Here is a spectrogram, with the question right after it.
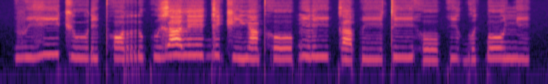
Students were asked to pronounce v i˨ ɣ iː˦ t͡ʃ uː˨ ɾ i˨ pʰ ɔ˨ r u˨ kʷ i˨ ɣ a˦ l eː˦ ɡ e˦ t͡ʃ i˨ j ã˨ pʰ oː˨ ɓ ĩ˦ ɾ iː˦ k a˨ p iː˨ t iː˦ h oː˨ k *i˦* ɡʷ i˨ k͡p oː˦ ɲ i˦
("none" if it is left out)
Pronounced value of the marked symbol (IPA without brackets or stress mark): i˦˨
